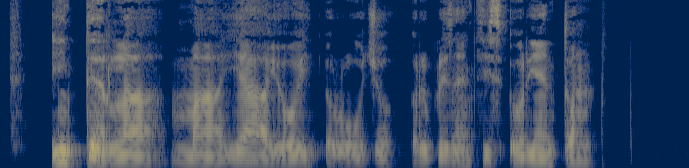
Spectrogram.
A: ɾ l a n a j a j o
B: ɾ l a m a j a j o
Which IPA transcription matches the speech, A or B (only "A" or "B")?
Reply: B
